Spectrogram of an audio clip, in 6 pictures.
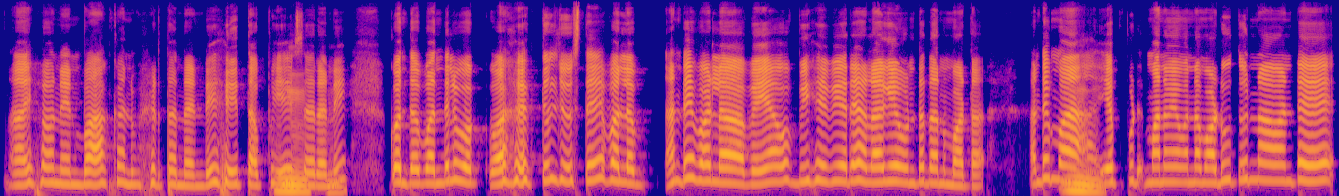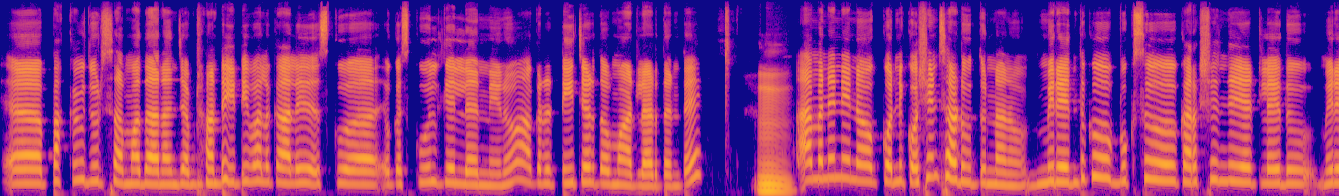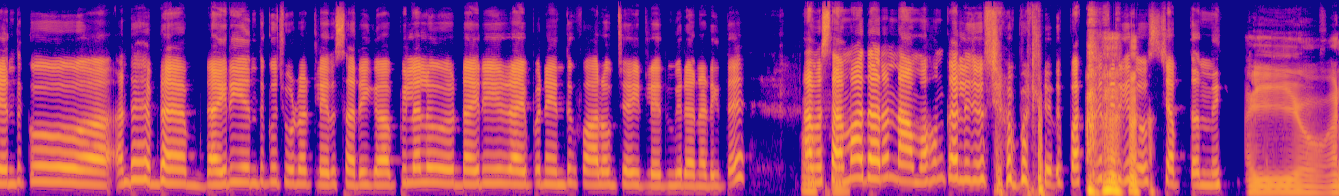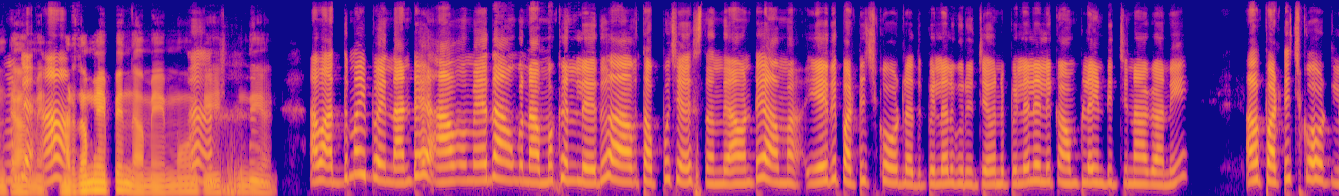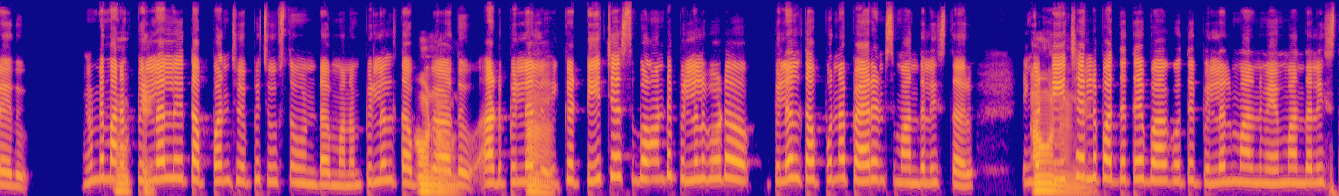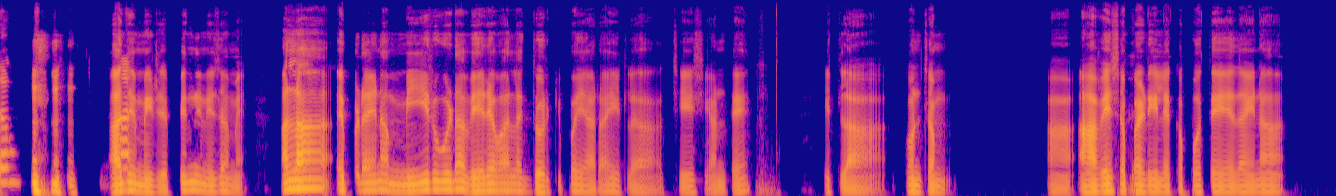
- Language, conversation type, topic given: Telugu, podcast, కళ్ల సంకేతాలను ఎలా అర్థం చేసుకోవాలి?
- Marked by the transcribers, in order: in English: "వే ఆఫ్"; in English: "కాలేజ్"; lip smack; in English: "కరెక్షన్"; in English: "ఫాలో అప్"; laughing while speaking: "చెప్పట్లేదు"; laugh; other background noise; chuckle; in English: "పేరెంట్స్"; chuckle; tapping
